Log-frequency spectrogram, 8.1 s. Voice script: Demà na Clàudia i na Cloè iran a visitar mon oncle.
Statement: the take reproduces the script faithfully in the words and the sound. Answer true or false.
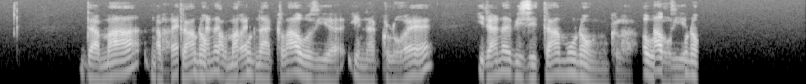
false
